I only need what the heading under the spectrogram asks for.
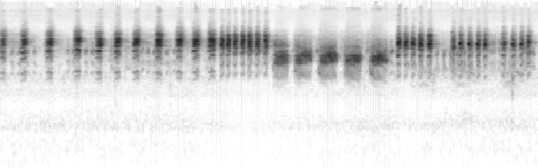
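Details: Sedge warbler in full song, delivering a steady run of gritty chattering notes that speed into a dense trill, shift briefly to a lower rasping stretch, then return to fast chatter.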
